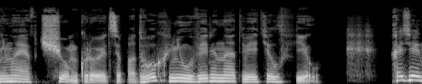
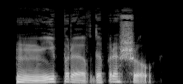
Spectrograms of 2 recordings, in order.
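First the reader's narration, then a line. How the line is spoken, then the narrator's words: Snort. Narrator (Russian): хмыкнул Боб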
